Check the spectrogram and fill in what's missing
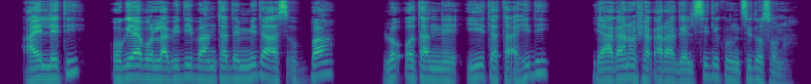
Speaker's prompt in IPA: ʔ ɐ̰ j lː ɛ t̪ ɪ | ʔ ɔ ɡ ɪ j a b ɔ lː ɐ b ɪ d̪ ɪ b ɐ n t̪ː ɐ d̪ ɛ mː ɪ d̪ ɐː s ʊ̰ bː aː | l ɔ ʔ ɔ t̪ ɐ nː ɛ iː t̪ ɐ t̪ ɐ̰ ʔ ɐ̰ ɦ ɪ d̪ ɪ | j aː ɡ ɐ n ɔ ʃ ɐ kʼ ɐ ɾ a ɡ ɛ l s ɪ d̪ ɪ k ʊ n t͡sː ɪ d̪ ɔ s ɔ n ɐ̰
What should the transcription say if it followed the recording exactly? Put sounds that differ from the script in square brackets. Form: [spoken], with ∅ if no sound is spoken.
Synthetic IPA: ʔ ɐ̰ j lː ɛ t̪ ɪ | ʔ ɔ ɡ ɪ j a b ɔ lː ɐ b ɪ d̪ ɪ b ɐ n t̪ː ɐ d̪ ɛ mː ɪ d̪ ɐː s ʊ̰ bː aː | l ɔ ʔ ɔ t̪ ɐ nː ɛ iː t̪ ɐ t̪ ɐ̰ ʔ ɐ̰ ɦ ɪ d̪ ɪ | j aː ɡ ɐ n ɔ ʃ ɐ kʼ ɐ ɾ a ɡ ɛ l s ɪ d̪ ɪ k ʊ n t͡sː ɪ d̪ ɔ s ɔ n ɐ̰

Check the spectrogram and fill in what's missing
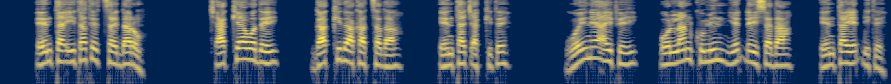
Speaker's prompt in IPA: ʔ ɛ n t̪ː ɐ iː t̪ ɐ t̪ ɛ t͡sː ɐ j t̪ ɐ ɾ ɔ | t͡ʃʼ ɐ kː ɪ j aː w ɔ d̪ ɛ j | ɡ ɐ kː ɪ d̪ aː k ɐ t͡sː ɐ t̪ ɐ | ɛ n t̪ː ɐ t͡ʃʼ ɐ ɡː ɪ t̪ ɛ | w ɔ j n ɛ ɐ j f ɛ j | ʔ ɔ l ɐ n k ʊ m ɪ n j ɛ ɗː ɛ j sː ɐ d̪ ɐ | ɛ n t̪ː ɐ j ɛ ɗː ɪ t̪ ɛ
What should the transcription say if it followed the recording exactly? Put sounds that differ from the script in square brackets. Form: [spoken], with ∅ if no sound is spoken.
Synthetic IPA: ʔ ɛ n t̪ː ɐ iː t̪ ɐ t̪ ɛ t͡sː ɐ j [d̪] ɐ ɾ ɔ | t͡ʃʼ ɐ kː ɪ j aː w ɔ d̪ ɛ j | ɡ ɐ kː ɪ d̪ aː k ɐ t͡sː ɐ [d̪] ɐ | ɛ n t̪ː ɐ t͡ʃʼ ɐ [kː] ɪ t̪ ɛ | w ɔ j n ɛ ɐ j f ɛ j | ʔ ɔ [lː] ɐ n k ʊ m ɪ n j ɛ ɗː ɛ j sː ɐ d̪ ɐ | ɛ n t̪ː ɐ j ɛ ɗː ɪ t̪ ɛ

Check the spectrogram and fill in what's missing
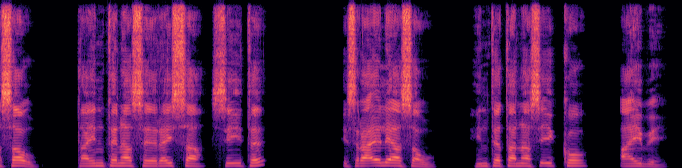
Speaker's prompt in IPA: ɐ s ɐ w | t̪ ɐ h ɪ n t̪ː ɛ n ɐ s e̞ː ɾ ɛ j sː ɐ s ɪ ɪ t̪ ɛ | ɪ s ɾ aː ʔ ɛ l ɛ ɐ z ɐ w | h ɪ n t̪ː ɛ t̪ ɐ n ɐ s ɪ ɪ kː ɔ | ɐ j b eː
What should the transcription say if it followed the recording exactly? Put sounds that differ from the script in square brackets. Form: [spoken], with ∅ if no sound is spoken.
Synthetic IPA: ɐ s ɐ w | t̪ ɐ h ɪ n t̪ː ɛ n ɐ s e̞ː ɾ ɛ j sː ɐ s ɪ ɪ t̪ ɛ | ɪ s ɾ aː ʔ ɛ l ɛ ɐ [s] ɐ w | h ɪ n t̪ː ɛ t̪ ɐ n ɐ s ɪ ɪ kː ɔ | ɐ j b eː

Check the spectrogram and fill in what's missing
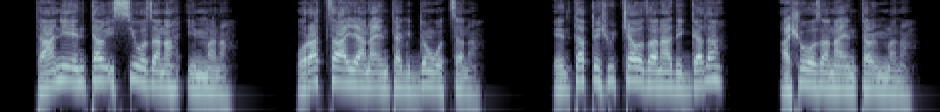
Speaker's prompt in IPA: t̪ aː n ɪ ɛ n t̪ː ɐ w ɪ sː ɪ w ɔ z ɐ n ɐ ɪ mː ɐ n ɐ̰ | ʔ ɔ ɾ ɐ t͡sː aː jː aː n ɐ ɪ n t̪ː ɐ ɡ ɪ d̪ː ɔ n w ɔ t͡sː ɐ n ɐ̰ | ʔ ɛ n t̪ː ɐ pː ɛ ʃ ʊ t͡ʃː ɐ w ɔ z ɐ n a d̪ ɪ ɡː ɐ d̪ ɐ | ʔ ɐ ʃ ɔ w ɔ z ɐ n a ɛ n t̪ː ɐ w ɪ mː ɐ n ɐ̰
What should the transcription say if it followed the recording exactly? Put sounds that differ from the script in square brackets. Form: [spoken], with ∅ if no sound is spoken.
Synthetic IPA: t̪ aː n ɪ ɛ n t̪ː ɐ w ɪ sː ɪ w ɔ z ɐ n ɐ ɪ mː ɐ n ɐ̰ | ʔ ɔ ɾ ɐ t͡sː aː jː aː n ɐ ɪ n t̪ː ɐ ɡ ɪ d̪ː ɔ n w ɔ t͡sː ɐ n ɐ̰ | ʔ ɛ n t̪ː ɐ pː ɛ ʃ ʊ t͡ʃː ɐ w ɔ z ɐ n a d̪ ɪ ɡː ɐ d̪ ɐ | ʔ ɐ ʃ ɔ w ɔ z ɐ n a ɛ n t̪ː ɐ w ɪ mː ɐ n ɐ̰

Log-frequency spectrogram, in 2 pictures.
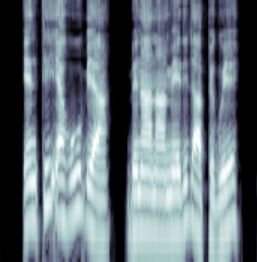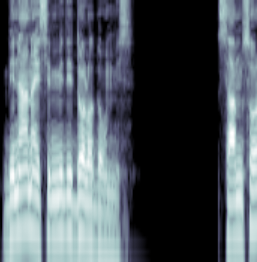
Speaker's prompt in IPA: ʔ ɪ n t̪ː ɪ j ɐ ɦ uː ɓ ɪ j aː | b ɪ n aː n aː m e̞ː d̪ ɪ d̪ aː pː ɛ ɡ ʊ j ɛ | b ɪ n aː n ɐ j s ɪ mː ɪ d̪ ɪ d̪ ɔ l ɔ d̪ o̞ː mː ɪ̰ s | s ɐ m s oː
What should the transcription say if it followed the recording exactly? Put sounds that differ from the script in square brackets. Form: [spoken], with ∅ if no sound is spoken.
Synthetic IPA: ʔ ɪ n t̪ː ɪ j ɐ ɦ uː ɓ ɪ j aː | b ɪ n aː n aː m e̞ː d̪ ɪ d̪ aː pː ɛ ɡ ʊ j ɛ | b ɪ n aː n ɐ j s ɪ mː ɪ d̪ ɪ d̪ ɔ l ɔ d̪ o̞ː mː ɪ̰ s | s ɐ m s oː

